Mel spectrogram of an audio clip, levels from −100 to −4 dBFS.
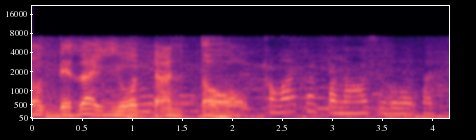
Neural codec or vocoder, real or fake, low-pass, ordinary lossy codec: codec, 44.1 kHz, 2.6 kbps, DAC; fake; 7.2 kHz; none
